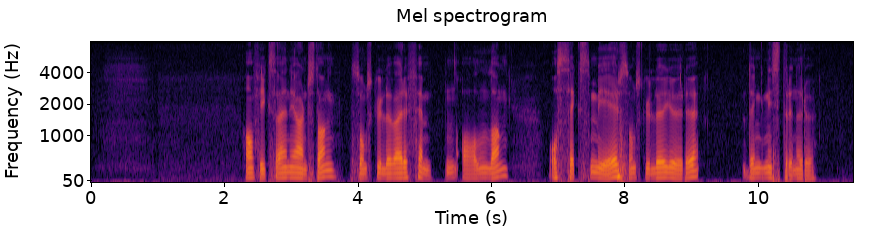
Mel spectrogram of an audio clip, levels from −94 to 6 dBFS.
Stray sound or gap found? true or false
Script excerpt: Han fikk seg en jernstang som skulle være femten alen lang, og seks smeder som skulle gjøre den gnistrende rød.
false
